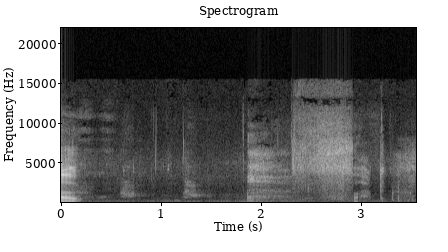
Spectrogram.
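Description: dogs barking

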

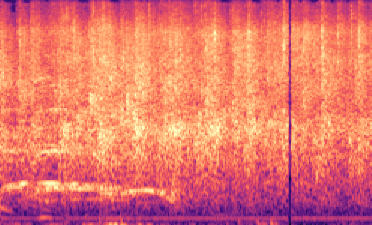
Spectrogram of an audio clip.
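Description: audience cheering and applauding

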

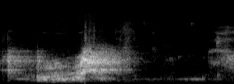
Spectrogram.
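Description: shetland sheepdog barking

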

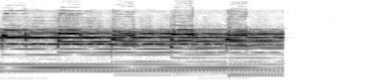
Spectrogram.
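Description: phone ringing

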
